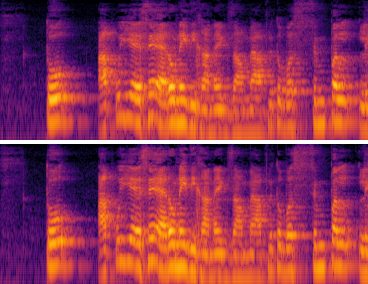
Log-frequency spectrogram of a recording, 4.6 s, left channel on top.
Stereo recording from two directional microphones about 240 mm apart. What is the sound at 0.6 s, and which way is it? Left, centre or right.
Speech, right.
